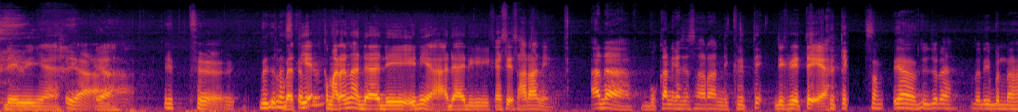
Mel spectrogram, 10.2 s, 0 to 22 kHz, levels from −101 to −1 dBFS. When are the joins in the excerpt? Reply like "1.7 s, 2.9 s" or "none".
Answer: 8.5 s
